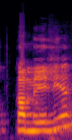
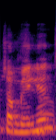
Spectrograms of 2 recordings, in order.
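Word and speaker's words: chameleon: A dominant start for PaperX, but C silent होता। they're still close enough to this. तो कमेलियन होगा। ये का साउंड आता है। What? भाई मैं तो पूरा स्कूल भर में मैं चमेलियन चमेलियन बोल रहा हूँ शायद, मुझे जहाँ तक याद है।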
